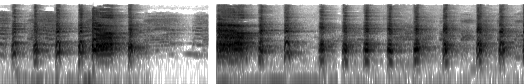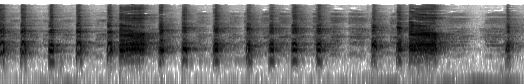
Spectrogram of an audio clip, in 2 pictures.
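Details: Long sequences of sharp, regular clucks from a red junglefowl looking for a female, punctuated by several hoarse crowing bursts, with a short gap near the start.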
